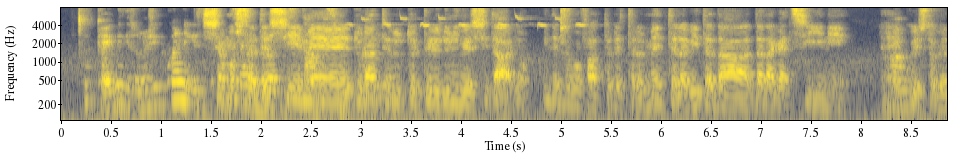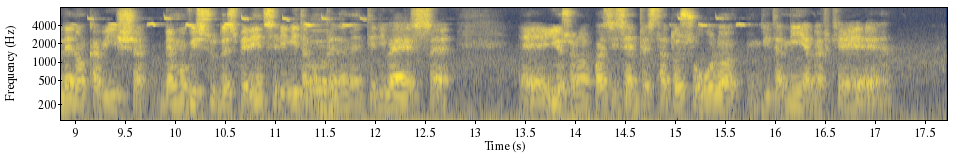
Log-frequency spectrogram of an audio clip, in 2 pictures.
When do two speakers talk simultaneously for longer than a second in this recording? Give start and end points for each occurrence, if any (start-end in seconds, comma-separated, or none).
1.4-3.4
